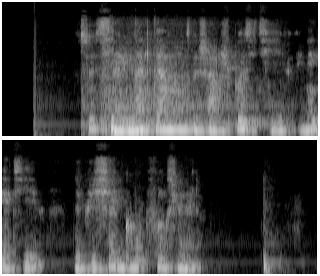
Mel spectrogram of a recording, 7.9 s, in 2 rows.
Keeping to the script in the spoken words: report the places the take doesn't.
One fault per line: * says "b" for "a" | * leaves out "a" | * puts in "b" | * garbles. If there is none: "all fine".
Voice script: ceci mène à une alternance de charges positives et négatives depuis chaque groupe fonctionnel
* leaves out "mène"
